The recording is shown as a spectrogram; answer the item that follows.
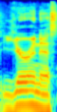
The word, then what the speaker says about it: Uranus: And at that scale, I could fit in Neptune, Uranus, which I pronounce Uranus to avoid those stupid jokes, but anyway, I'd be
